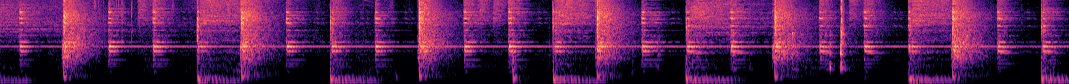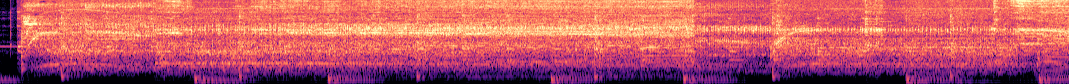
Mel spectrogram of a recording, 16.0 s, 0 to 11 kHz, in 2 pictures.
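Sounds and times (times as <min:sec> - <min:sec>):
background music with beat: 0:00.0 - 0:08.6
angle grinder cutting metal: 0:08.2 - 0:16.0.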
